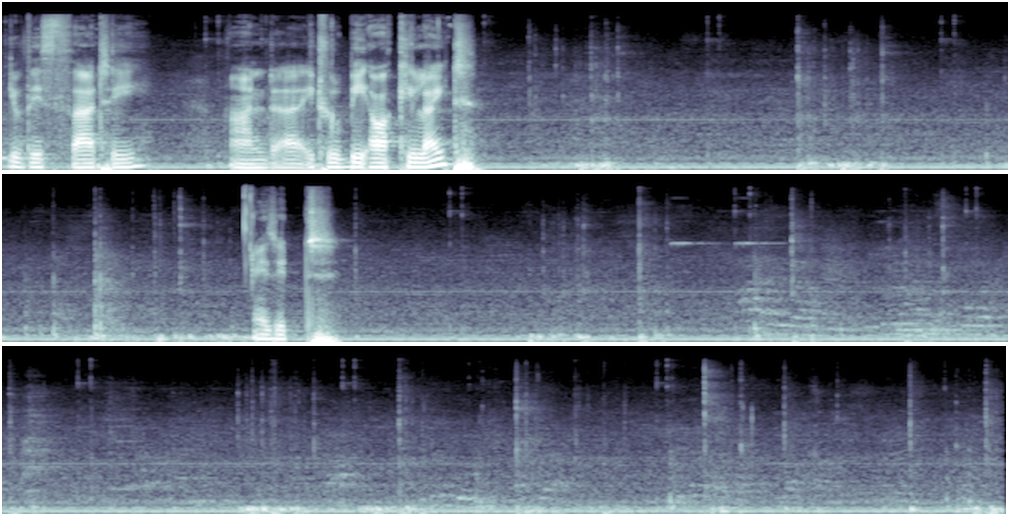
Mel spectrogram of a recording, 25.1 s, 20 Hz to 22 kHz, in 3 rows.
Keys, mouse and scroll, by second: 1.7-2.3 drag, 2.6 KP_7, 3.9 click, 5.0 alt+r, 6.0-8.3 drag, 7.1 r, 9.7 KP_1, 11.0 click, 13.2 alt+r, 14.6 click, 15.0 KP_7, 15.9 r, 16.5 click, 16.9 g, 17.5 click, 19.1 shift+d, 19.7 click, 20.1 alt+r, 21.2 KP_3, 21.8 r, 22.3 click, 22.7 KP_0, 23.5-24.2 scroll down 2, 24.2-25.1 scroll up 2.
